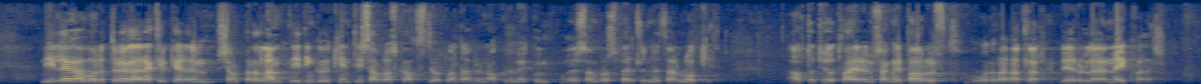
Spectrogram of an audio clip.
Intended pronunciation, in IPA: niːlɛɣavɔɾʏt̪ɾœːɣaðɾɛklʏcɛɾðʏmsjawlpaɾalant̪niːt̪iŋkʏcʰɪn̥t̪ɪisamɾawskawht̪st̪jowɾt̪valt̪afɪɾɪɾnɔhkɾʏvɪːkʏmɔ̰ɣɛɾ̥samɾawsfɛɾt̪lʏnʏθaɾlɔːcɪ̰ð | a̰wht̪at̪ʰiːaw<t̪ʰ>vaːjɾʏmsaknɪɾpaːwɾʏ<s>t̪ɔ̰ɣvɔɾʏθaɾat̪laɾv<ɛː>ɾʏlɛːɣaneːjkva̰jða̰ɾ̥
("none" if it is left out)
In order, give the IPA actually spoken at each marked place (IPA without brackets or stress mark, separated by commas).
t̪ʰ, s, ɛː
